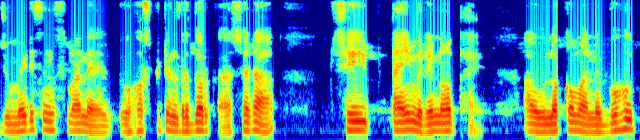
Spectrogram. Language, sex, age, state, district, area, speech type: Odia, male, 30-45, Odisha, Koraput, urban, spontaneous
